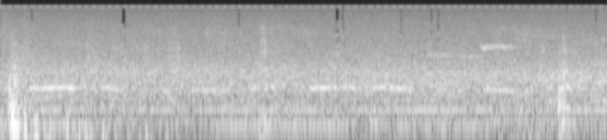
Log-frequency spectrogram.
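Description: A bird's low hooting calls, repeated in short phrases throughout, over a faint outdoor background. A short thump comes at the very start.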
